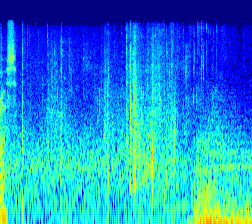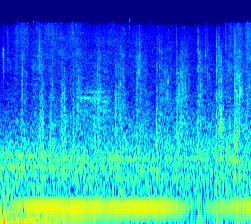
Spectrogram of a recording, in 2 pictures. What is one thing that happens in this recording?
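Footsteps rustle through tall grass and brush.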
